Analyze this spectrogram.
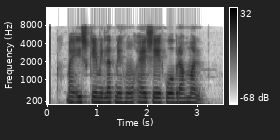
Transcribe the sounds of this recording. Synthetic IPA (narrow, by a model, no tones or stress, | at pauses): mɛ̃ːɪʃkːemɪlːət̪mẽɦũʔɛːʃeːxobɾaːɦmən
